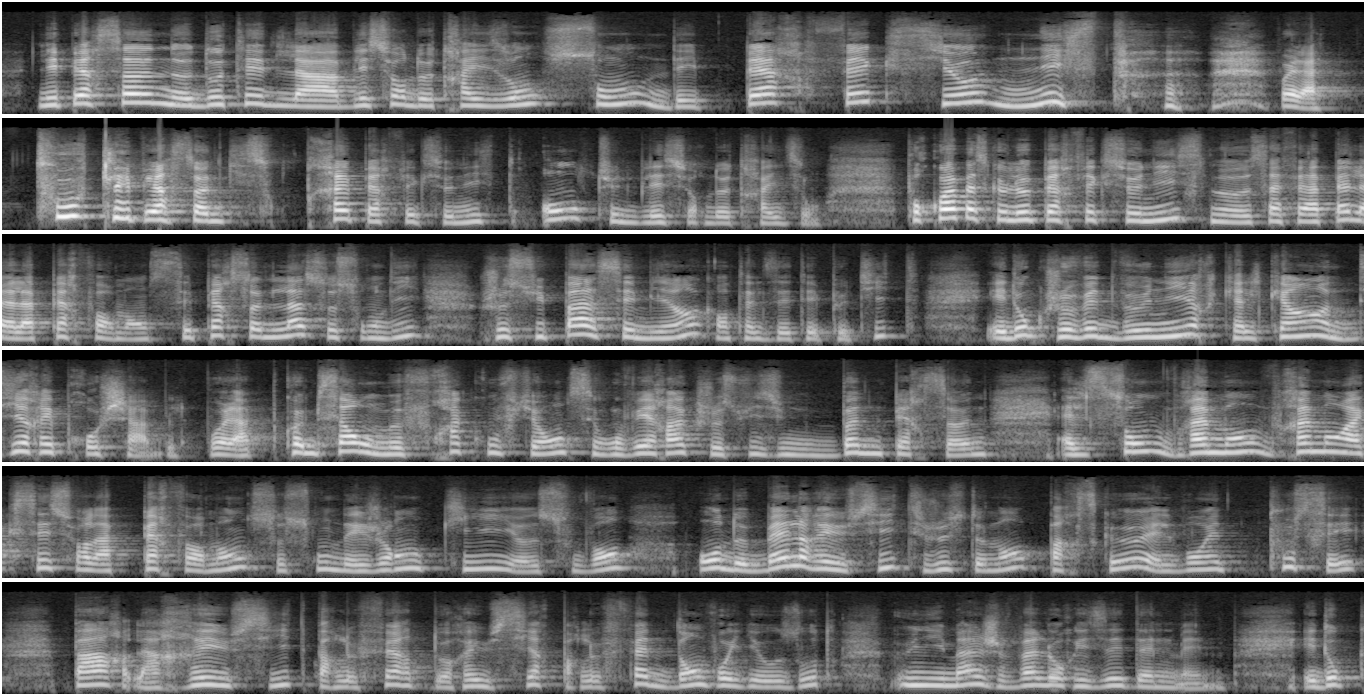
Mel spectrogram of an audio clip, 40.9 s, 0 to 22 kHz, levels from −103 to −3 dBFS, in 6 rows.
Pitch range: 190-255 Hz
